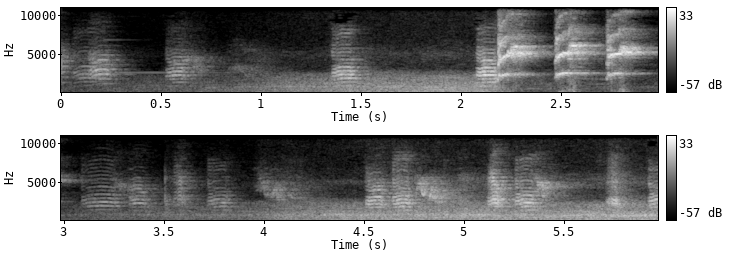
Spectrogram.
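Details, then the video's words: Soft twittering chatter from lovebirds breaks into three loud, shrill, grating calls near the middle, then fades back to busy, faint chirping. "LoveBirds Sounds"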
